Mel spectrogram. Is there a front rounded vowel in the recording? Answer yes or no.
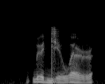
yes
